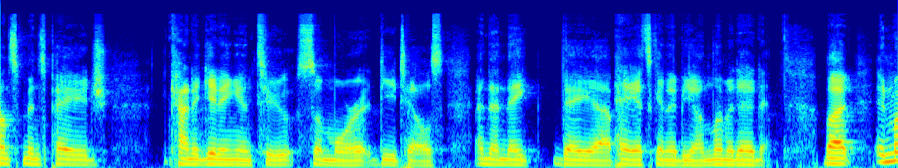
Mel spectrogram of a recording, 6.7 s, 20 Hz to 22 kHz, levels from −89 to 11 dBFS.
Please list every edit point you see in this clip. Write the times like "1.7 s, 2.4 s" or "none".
3.5 s, 4.6 s, 5.7 s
